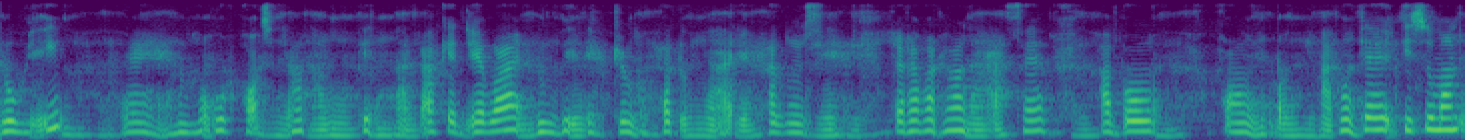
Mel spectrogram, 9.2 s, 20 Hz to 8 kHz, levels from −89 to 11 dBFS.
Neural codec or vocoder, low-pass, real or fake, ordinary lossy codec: autoencoder, 22.05 kHz, a latent of 192 numbers a frame, VITS, trained on one speaker; 7.2 kHz; fake; none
